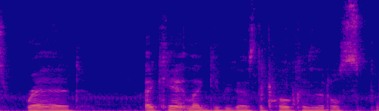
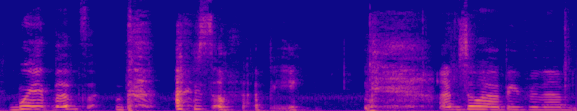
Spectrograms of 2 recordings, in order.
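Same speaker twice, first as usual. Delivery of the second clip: giddy happiness; 7 semitones higher than usual. Real, not acted. Gushing about couple.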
